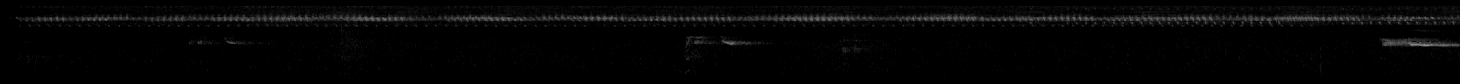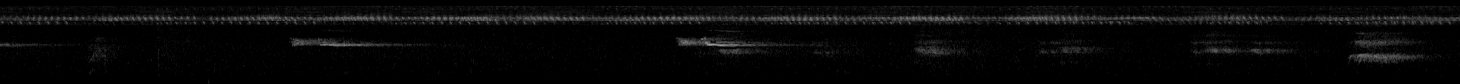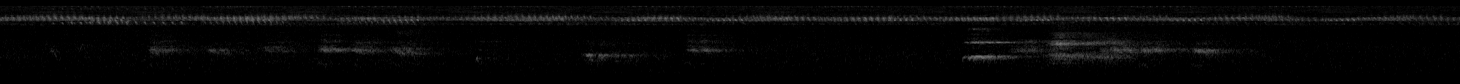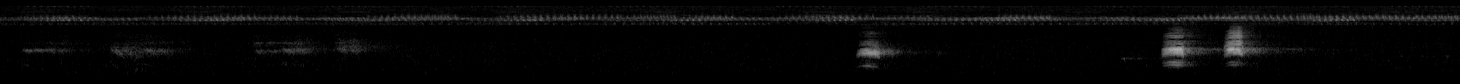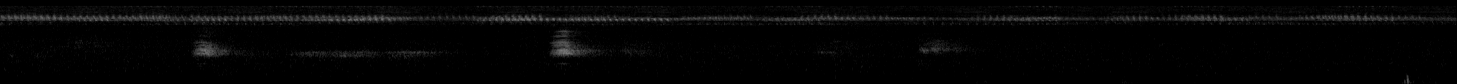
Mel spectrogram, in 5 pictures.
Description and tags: Morning at Kosciuszko National Park
Good morning from Kosciuszko National Park, New South Wales, Australia. Recorded as the sun was rising.
field-recording, sunrise, nature, australia, morning, birds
